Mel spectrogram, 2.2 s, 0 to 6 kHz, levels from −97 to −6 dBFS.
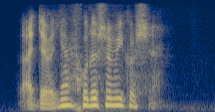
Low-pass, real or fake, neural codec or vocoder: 5.4 kHz; fake; codec, 16 kHz, 1.1 kbps, Voila-Tokenizer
